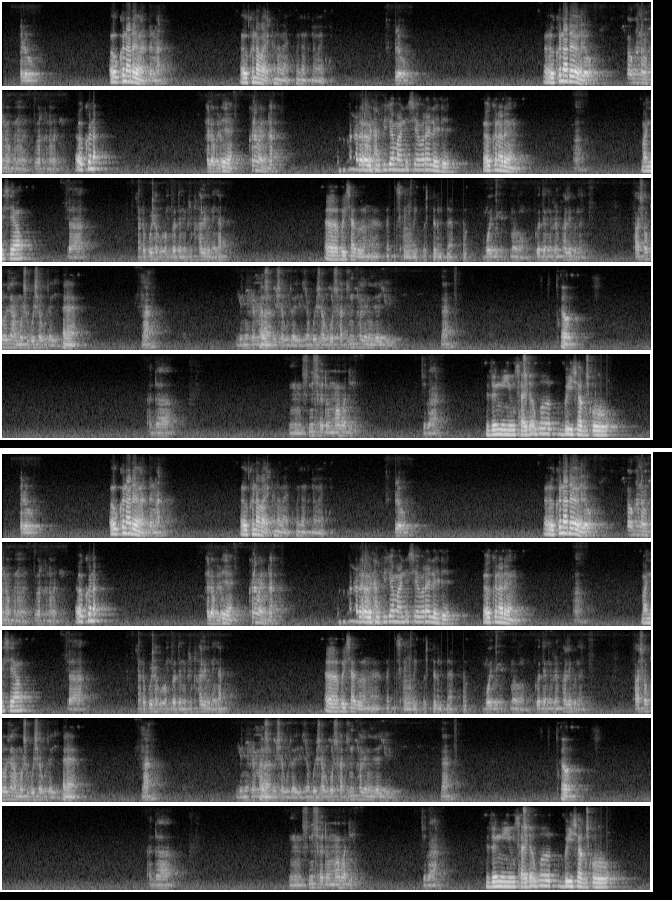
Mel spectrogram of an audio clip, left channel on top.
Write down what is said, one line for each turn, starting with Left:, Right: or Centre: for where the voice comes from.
Centre: हेलौ।
Left: औ खोनादों।
Centre: खोनादोंना
Left: ओ खोनाबाय मोजां खोनाबाय।
Centre: हेलौ।
Left: ओ खोनादों।
Centre: हेलौ औ खोनाबाय खोनाबाय खोनाबाय एबार खोनाबाय।
Left: औ खोना
Centre: हेल' हेल'
Left: दे
Centre: खोनाबाय नोंथां।
Left: खोनादों
Centre: खोनाबायना
Left: टपिकआ मानि सायाव रायलायो दे ओ खोनादों।
Centre: अ।
Left: मानि सायाव?
Centre: दा दाथ' बैसागु गोदोनिफ्राय फालिबोनाय ना?
Left: ओ बैसागु मिथिखायो
Centre: अ बयबो औ गोदोनिफ्रायनो फालिबोनाय फार्स्टआवथ' जोंहा मोसौ बैसागु जायो।
Left: ओ।
Centre: <unintelligible> बेनिफ्राय मानसि
Left: ओ
Centre: बैसागो बैसागु जायो जों बैसागुखौ सातदिन फालिनाय जायो। ना?
Left: ओ औ।
Centre: ओ दा। नोंसिनि साइडआव माबादि जेबा
Left: जोंनि
Centre: मानसि
Left: साइदआवबो बैसागुखौ
Centre: बैसागु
